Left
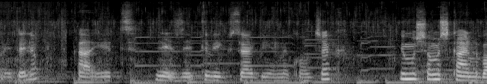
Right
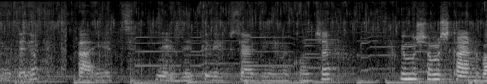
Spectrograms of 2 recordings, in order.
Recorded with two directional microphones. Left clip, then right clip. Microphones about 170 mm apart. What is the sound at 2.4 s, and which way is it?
Speech, 35° left (ahead or behind).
